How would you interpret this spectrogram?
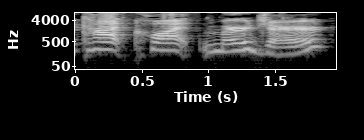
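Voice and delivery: first "caught" as "kaht", second "caught" as "kawt", drawn out; two distinct vowels. Shown as a demonstration. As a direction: slowly set "caught caught" apart, ah then aw. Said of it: "we say these words different".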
